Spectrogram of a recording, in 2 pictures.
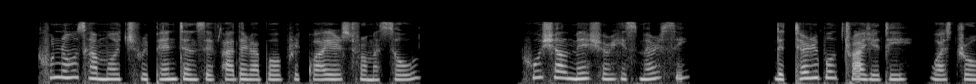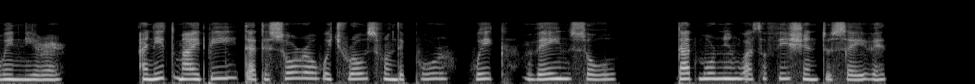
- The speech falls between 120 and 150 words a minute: Yes, average, 140 wpm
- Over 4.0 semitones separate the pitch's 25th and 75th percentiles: No, narrow, 2.5 semitones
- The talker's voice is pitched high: Yes, high, 245 Hz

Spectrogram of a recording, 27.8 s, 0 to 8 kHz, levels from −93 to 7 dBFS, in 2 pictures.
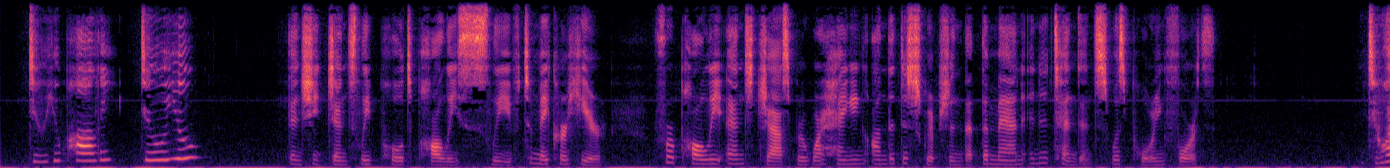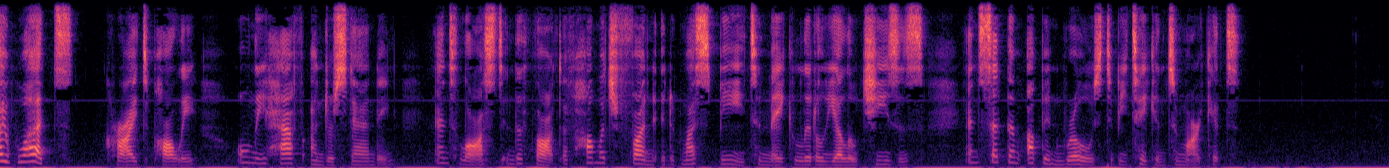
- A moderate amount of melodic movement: No, wide, 6.9 semitones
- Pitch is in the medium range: No, high, 200 Hz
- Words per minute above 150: No, average, 145 wpm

